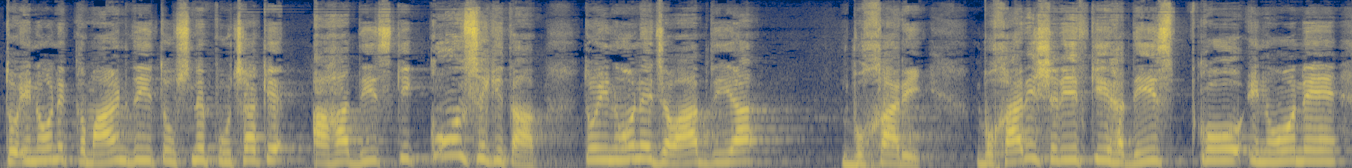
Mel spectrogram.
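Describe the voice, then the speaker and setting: A man's voice: extremely high pitch, a little mellow, slightly rough. A man hosting an interview, explaining an app step by step in devout phrasing. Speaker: host.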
